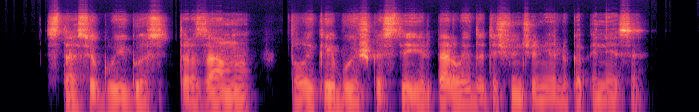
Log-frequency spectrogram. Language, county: Lithuanian, Šiauliai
